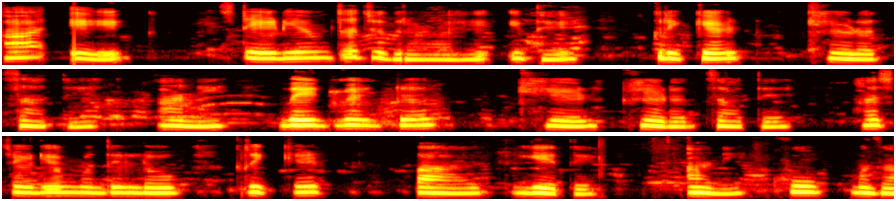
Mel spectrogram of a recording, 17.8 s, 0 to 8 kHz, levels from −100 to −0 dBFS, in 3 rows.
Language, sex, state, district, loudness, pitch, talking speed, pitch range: Marathi, female, Maharashtra, Sindhudurg, -24 LUFS, 225 Hz, 85 wpm, 205-245 Hz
